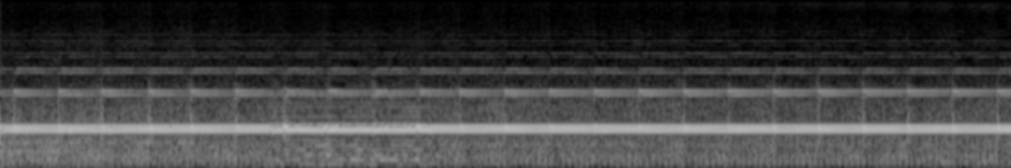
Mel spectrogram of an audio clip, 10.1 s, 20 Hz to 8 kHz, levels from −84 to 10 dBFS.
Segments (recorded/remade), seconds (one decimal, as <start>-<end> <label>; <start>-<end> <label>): 0.0-2.7 recorded; 2.7-4.3 remade; 4.3-10.1 recorded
